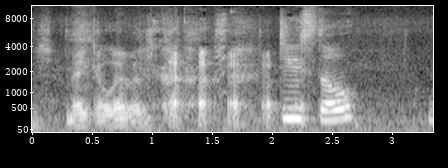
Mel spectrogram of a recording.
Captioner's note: laughter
